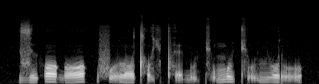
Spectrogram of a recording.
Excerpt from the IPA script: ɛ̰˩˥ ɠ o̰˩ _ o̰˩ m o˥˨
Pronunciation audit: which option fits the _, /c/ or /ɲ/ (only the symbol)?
c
